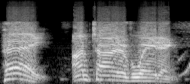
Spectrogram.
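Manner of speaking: put-on an impatient kid shouting to be served; impatient kid yelling.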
